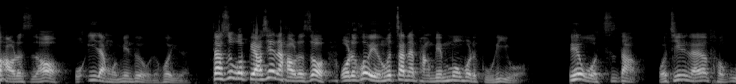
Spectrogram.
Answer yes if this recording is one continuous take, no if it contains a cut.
no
